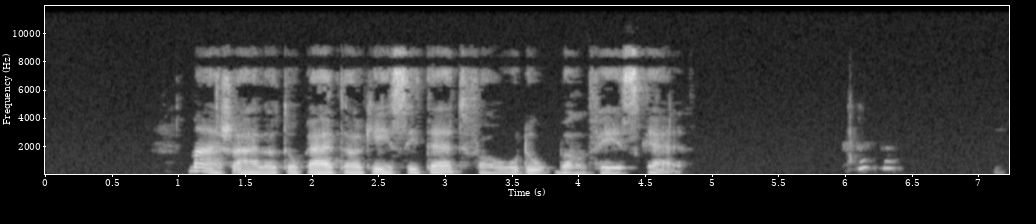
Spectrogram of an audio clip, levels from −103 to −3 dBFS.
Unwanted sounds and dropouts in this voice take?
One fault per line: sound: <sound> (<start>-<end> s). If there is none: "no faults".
sound: laugh (6.0-6.4 s)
